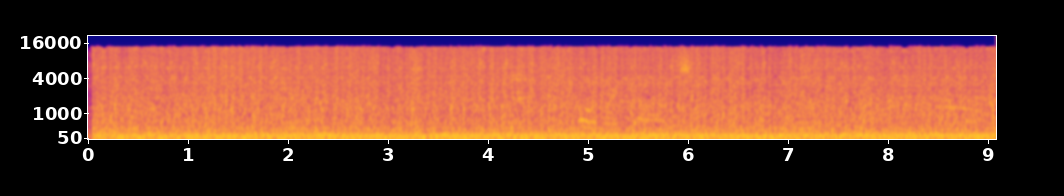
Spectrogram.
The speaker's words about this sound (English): He's got a diesel engine. Sounds like a diesel.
